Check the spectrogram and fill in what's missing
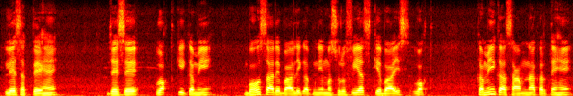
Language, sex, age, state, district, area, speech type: Urdu, male, 18-30, Delhi, East Delhi, urban, spontaneous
